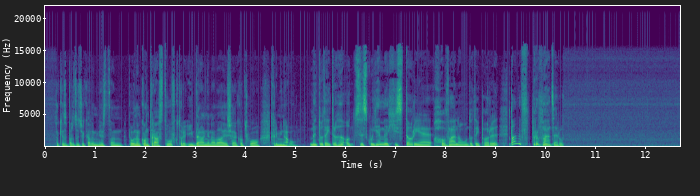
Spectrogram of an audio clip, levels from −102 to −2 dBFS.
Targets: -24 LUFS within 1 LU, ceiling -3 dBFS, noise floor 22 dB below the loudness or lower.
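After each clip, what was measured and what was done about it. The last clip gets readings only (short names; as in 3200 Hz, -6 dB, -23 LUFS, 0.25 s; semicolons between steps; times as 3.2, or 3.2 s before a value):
ticks 26/s; loudness -29.0 LUFS; peak -11.5 dBFS; loudness target -24.0 LUFS
-> de-click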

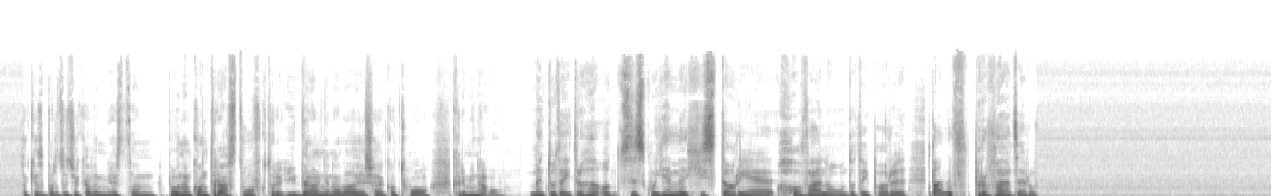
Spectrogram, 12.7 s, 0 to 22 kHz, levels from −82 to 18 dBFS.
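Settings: ticks 0.079/s; loudness -29.0 LUFS; peak -11.5 dBFS; loudness target -24.0 LUFS
-> gain +5 dB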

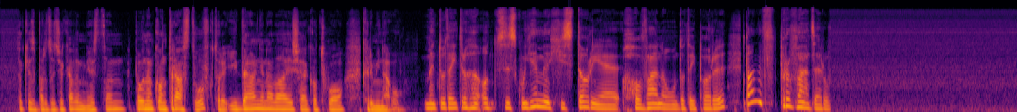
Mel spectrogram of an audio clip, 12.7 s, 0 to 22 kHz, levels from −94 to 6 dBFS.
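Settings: loudness -24.0 LUFS; peak -6.5 dBFS; noise floor -53 dBFS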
